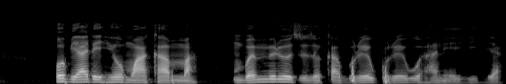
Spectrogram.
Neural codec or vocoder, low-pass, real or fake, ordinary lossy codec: none; 7.2 kHz; real; none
